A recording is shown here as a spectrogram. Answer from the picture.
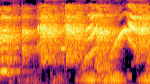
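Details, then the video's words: A pet Indian ringneck parakeet called Mitthu, said to be sitting very angry and not coming when called, gives a quick run of shrill, squawky syllables with sweeping rising and falling tones, like clipped mimicked speech, as a person speaks faintly underneath. "green parrot talking"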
